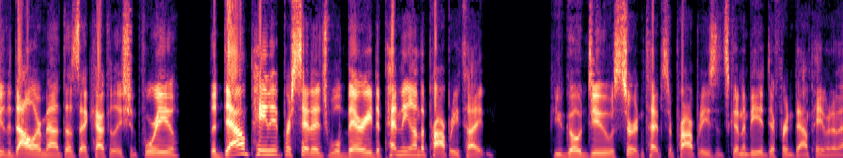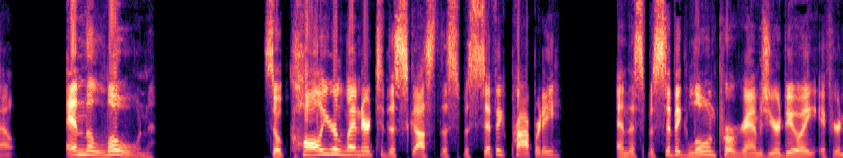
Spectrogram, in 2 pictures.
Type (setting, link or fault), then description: setting, live audience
